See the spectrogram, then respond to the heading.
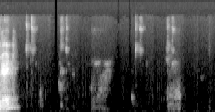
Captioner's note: mouse clicking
